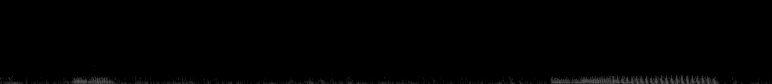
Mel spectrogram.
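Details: Snoring: low vibrating rattles on the breath, a short one then a longer fluttering one, over a steady background hum.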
